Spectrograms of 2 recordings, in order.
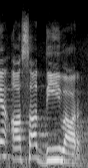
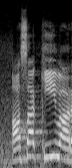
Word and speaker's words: ਆਸਾ ਕੀ ਵਾਰ: असी कई बर कहने आसा दी वार आसा दीवार कहना गलती है क्योंकि गुरु ग्रंथ साहिब वि आसा दीवार नहीं लिख होया आसा की वार है कके नाल आया दद नाल नहीं आया असी उच्चारण कर रहे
